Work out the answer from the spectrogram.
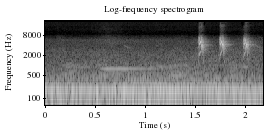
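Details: Olive-backed tailorbird call used as a lure for a reply: a quiet stretch with a faint low hum, then four loud, sharp high chips at the end, evenly spaced.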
